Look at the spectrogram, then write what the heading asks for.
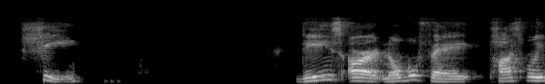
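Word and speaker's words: sidhe: Then you got the side which is Irish pronounced she.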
